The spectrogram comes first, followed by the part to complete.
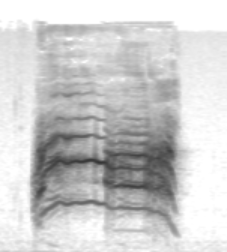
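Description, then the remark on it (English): A goat lets out a single loud, drawn-out scream, a harsh and strongly voiced bleat lasting over a second that wavers midway and drops in pitch at the end. “The goat.”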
